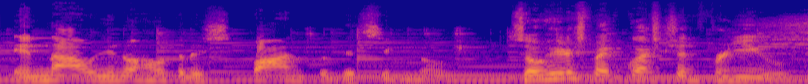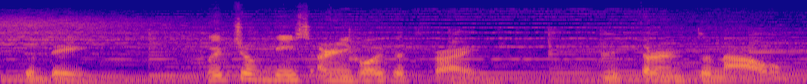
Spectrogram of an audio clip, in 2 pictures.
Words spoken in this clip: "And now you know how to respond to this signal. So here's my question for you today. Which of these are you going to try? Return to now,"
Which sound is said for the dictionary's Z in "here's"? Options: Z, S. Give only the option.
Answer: S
